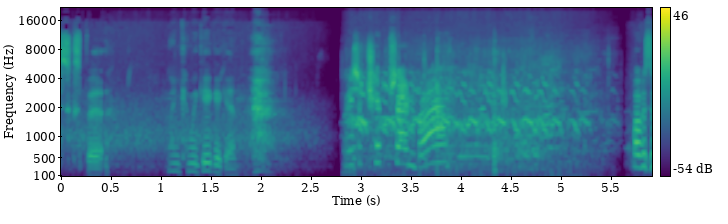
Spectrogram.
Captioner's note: seagull noises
